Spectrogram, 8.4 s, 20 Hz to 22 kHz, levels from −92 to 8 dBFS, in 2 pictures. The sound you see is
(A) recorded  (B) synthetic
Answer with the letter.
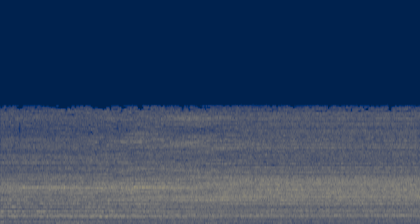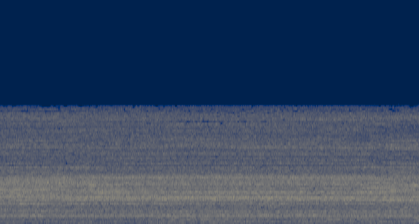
A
